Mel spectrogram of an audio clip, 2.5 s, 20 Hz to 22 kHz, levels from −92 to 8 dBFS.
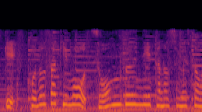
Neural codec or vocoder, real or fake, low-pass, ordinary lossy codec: none; real; 7.2 kHz; none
